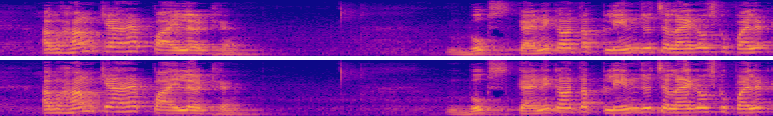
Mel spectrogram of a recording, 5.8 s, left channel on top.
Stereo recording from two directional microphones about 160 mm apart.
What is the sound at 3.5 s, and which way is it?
Speech, 15° right (ahead or behind).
